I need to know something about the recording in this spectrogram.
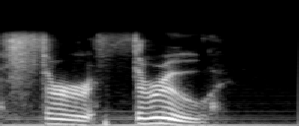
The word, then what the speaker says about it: through: Give me a good TH sound here. Through.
